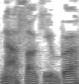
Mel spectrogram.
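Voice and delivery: put-on plain, normal speaking voice with no accent. Voicing Luigi answering Mario, Luigi talking normal. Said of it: "he just talks completely fucking normal".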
